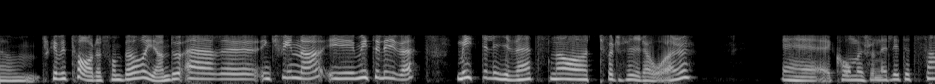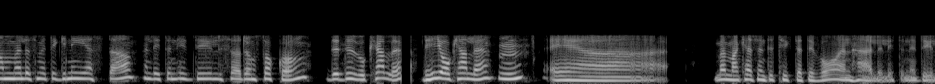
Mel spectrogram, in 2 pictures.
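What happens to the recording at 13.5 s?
Packet loss on an ADPCM call cuts a hard-edged silent hole from 13.36 to 13.50 s, about 100 ms, roughly ten packets. Unlike a plain dropout, the speech resumes with brief, slight distortion, because the decoder's predictor and step size must resynchronise.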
